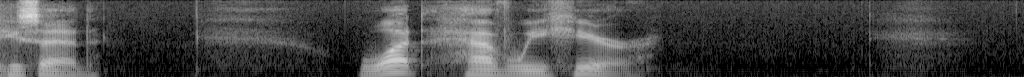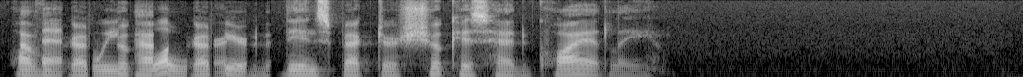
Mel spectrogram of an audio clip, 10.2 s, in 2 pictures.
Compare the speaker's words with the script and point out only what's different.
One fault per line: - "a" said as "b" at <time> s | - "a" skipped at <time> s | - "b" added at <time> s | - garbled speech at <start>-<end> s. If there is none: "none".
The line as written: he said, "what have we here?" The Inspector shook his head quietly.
- garbled speech at 5.2-6.5 s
